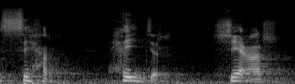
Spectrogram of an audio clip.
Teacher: didahului oleh huruf sukun sebelumnya kasrah seperti sihr, hijr syiar tipis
